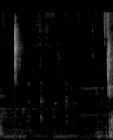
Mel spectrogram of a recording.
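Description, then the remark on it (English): Dice are rolled: a single sharp click, a quiet pause, then a brief hard clatter near the end as they tumble and settle. Nobody speaks. “One second, let me roll some dice.”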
